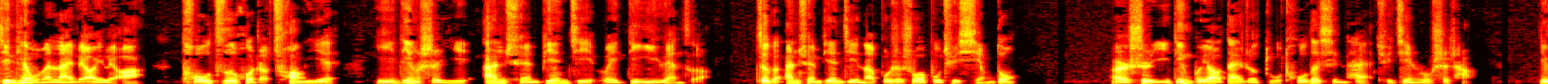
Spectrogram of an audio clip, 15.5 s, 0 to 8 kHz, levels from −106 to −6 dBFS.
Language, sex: Chinese, male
